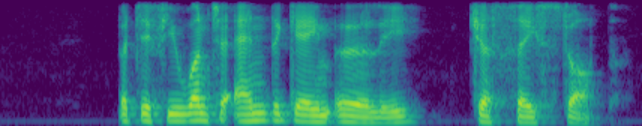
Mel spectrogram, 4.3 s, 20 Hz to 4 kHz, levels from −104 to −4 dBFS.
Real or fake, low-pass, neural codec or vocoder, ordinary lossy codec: real; 3.6 kHz; none; none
